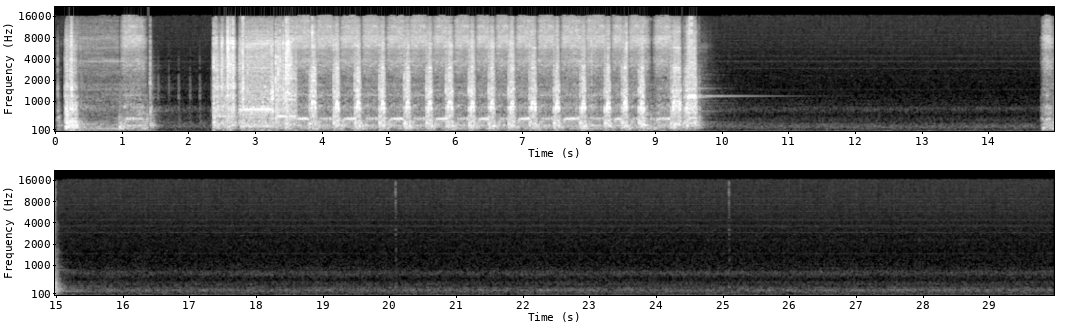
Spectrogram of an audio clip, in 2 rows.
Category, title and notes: Sound effects > Objects / House appliances
canon pixma print regular
Recording of a Canon Pixma TS3720 all-in-one printer. To get this recording, the microphones were placed inside the edge of the printer. Then we set the printer off. Do not attempt this yourself without an expert assisting you, as I had a printers expert with me when setting this up.
work, ASMR, nostalgia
